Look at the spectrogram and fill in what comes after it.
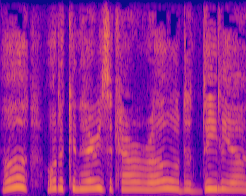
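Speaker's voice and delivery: very high, very loud put-on voice. Recounting an impressionist's bit, Daniel Farke impression. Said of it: "my impersonation ain't as good as his".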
